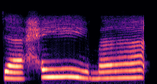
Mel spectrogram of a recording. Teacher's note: Kalau dihentikan, jahima, hei-nya kurang lembut ya.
